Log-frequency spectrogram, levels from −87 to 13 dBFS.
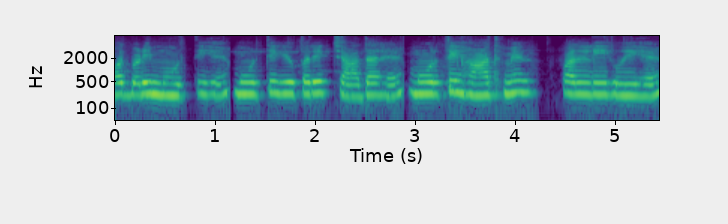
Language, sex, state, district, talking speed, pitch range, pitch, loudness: Hindi, female, West Bengal, Jalpaiguri, 175 wpm, 225-245 Hz, 235 Hz, -16 LUFS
